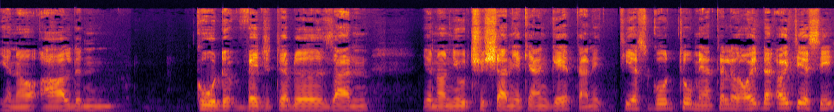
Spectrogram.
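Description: Speech with a Jamaican accent, ordinary pitch variation and a moderate pace. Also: man. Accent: Jamaican, with patois features. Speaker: cooking channel host and comedian. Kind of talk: cooking tutorial. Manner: casual, chatty. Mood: cheerful, friendly. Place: kitchen. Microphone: phone near.

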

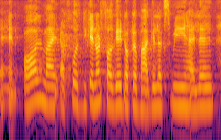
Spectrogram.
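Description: In an Indian accent, a woman talks at a fairly slow pace with monotone, flat intonation. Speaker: medical society official. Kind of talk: conference speech. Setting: conference hall. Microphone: podium.

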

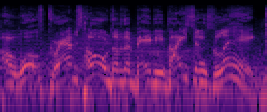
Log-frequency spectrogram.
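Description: The voice swings very widely in pitch and moves at a fairly slow pace, with music playing in the background. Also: man. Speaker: narrator. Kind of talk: comedic wildlife documentary narration.

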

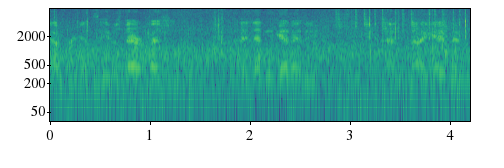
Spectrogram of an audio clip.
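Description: Loud background noise dominates the clip. A man's voice comes through it. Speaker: local driver guide. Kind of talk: casual conversation. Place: car. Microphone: camera far.

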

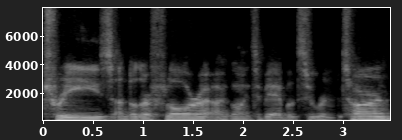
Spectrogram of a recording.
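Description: Speaking fairly slowly with a Dublin accent, a man has a very deep, low pitch and a somewhat breathy sound. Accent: Irish (Dublin). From Dublin, Ireland. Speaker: rewilder, farmer and author. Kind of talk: interview answer.

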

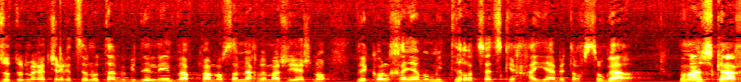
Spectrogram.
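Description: Monotone, flat intonation marks this man's speech. His voice is high in pitch. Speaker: religious teacher. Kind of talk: sermon. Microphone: podium.

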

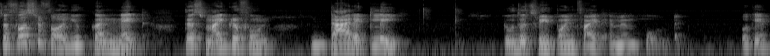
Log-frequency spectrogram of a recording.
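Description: A man talks at a fairly slow pace, his pitch swinging very widely. He leaves long, frequent pauses against a quiet background. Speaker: product support demonstrator. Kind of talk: tutorial. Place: home room.

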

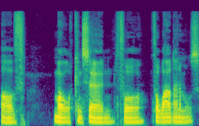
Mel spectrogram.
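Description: With a North Welsh accent, a man speaks at a fairly low pitch in a dry, close sound with no echo, on a very clean recording with a silent background. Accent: North Wales. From North Wales, Wrexham. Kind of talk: casual interview chat.

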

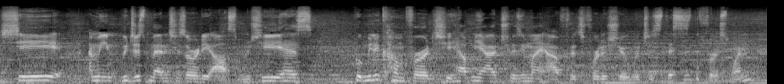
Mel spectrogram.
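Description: With clear music playing behind him, a man speaks very fast in a fairly high pitch with ordinary pitch variation. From Belgium. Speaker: actor and model. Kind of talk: casual vlog talk to camera. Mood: cheerful, upbeat. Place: studio. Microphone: phone near.

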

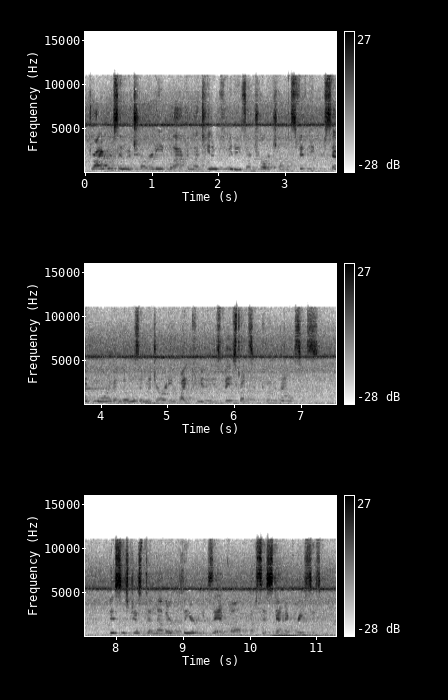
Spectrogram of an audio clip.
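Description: The pace is very fast. Loud background noise is present. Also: woman. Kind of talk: press conference statement. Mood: serious, advocating. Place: street. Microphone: podium.

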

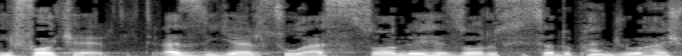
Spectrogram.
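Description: Ordinary pitch variation shapes the man's speech, which has a dark, mellow tone. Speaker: TV interviewer host. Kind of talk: interview question. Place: studio. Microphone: lapel.

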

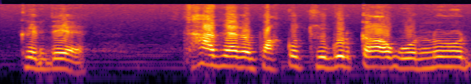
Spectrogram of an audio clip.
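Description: Faint music lingers behind the voice. A woman talks very slowly. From Korea. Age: 80s+. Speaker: war survivor. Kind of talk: testimony. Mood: grave, insistent. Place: home room. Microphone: lapel.

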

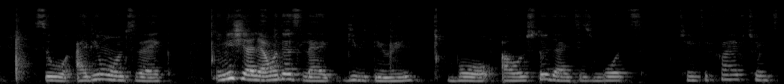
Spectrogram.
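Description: A normal speaking voice from a woman, fairly low in pitch with ordinary pitch variation. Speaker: vlogger. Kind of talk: casual vlog chat. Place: home room. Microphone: phone near.

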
